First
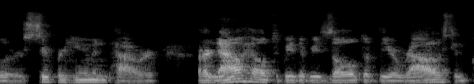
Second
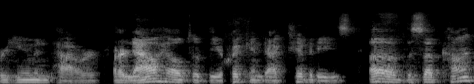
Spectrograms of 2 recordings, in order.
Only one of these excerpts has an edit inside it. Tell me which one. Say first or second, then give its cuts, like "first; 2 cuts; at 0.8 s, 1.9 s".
second; 4 cuts; at 1.1 s, 1.9 s, 2.2 s, 3.6 s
